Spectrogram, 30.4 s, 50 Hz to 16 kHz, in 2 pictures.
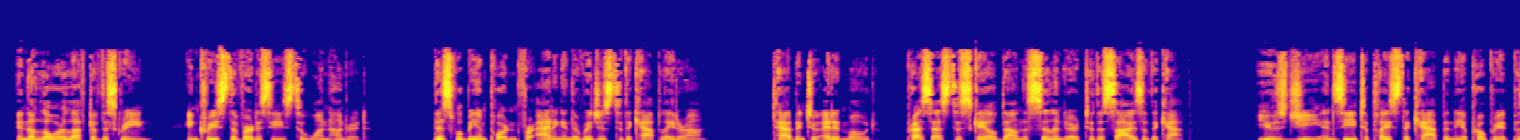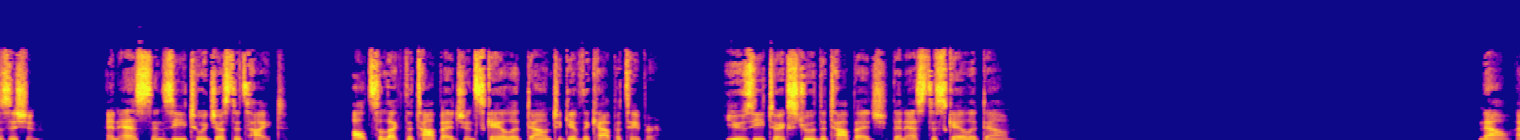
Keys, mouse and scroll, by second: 0.5 click, 2.0-4.2 drag, 3.1 0, 6.1 Tab, 7.8 s, 9.1 g, 11.1 s, 13.3 g, 16.6 shift+middle drag, 19.6 s, 22.7 e, 24.6 s.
